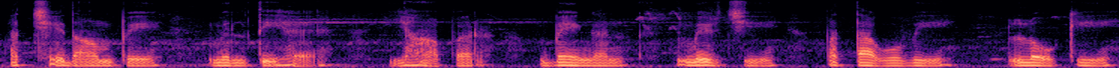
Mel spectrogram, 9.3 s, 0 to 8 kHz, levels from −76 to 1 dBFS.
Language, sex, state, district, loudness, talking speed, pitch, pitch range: Hindi, male, Rajasthan, Jaipur, -18 LUFS, 85 wpm, 120 Hz, 100-130 Hz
